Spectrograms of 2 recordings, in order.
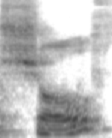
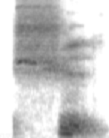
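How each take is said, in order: First: The word is said with an L sound. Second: The word is said without an L sound. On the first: The speaker calls it wrong. "no digo should" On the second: The speaker calls it right. "digo should"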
